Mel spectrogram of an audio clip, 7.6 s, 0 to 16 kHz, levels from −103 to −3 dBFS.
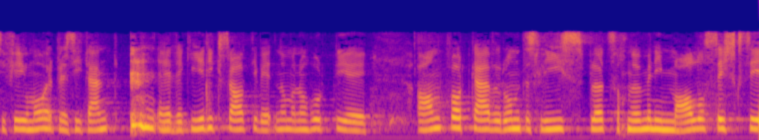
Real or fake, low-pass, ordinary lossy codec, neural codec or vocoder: real; 7.2 kHz; MP3, 48 kbps; none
